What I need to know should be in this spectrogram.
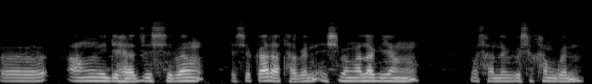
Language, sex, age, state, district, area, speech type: Bodo, male, 60+, Assam, Udalguri, rural, spontaneous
